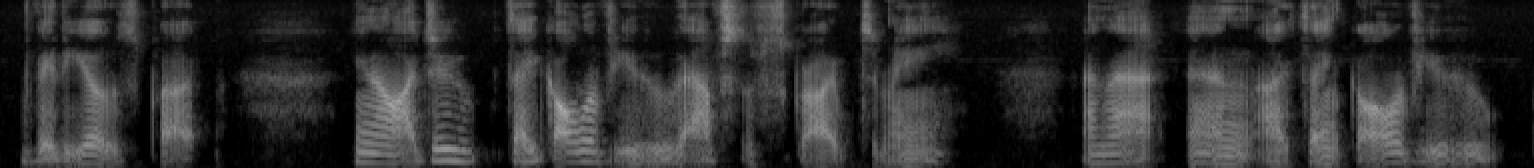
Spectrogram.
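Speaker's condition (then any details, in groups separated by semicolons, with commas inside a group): Cerebral palsy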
